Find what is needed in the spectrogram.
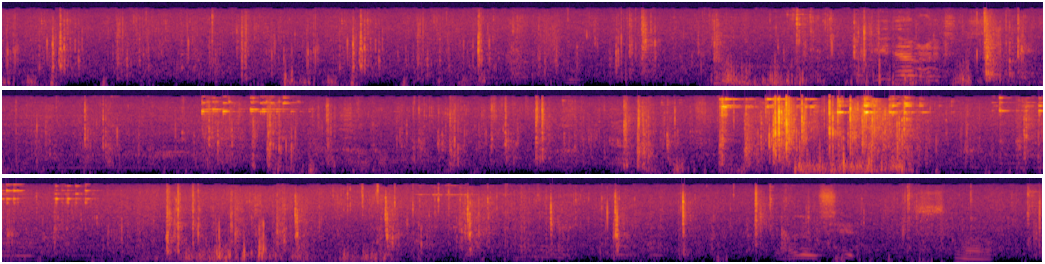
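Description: Footsteps and handling noise from a camera carried by someone walking, with indistinct men's voices coming and going. The loudest of these is a short burst about two-thirds of the way through.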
